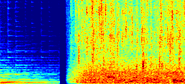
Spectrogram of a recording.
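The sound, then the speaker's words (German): A short tonal musical note cuts off into a brief silence, then steady, dense rain pours down in Maputo, Mozambique, during the rainy season, a loud hiss of drops pattering continuously on surfaces with no voices. “Regenzeit in Maputo.”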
